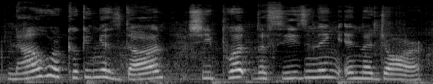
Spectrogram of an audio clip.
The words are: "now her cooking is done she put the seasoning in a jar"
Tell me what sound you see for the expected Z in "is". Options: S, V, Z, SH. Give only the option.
Z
